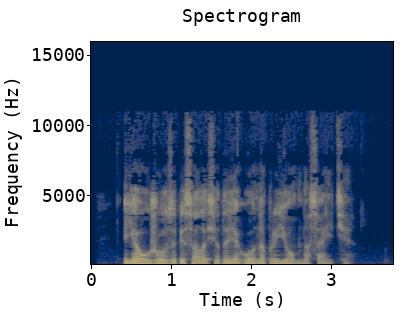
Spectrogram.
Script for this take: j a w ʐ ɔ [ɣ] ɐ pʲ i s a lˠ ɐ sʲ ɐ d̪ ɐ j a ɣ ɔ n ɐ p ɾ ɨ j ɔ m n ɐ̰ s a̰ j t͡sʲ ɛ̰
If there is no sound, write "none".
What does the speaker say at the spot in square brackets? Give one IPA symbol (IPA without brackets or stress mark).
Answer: z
